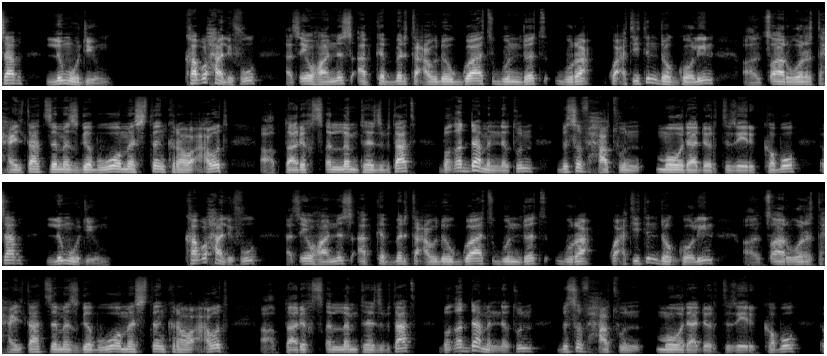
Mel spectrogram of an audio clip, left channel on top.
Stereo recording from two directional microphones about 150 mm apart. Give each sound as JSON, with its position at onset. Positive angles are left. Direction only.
{"t": 0.0, "sound": "speech", "side_deg": 45}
